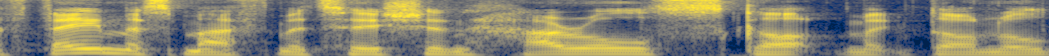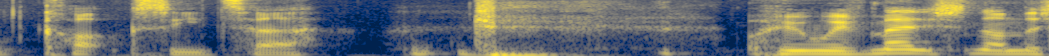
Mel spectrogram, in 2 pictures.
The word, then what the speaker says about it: Coxeter: It must be Coxeter. Coxeter, I guess so.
